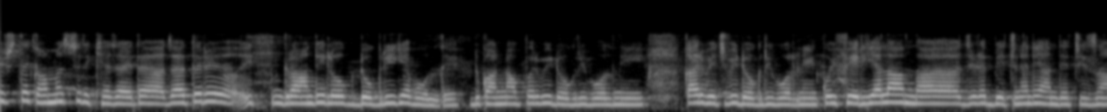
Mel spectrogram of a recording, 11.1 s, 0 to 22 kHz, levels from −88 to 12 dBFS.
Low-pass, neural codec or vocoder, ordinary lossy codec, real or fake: 7.2 kHz; none; Opus, 32 kbps; real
